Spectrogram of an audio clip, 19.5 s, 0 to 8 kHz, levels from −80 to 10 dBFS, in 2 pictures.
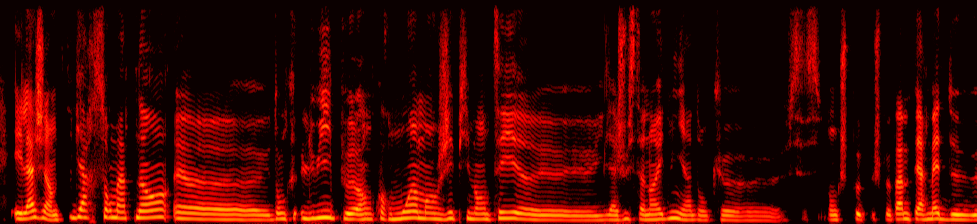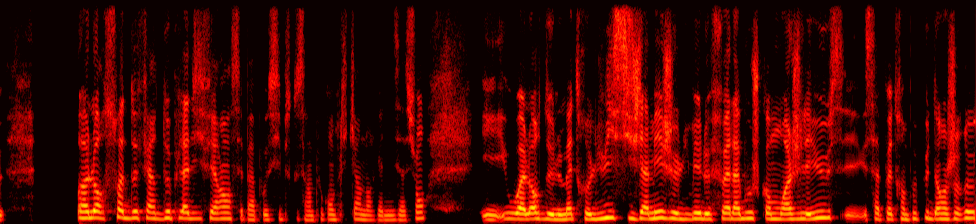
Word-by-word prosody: Et 200 - +4
là, 225 +3 +5
j'ai 235 -2 +1
un 165 -1 0
petit 180 +8 -8
garçon 255 0 -1
maintenant. 240 +3 0
Heu, 180 -5 -1
donc 200 +2 -4
lui, 220 +4 +3
il 235 - +1
peut 195 -5 +1
encore 190 +2 -4
moins 225 +4 +2
manger 205 -1 -1
pimenté, 205 +1 -1
heu, 160 -4 -2
il 160 +2 -6
a - - -1
juste 185 +2 -6
un 175 0 -1
an 175 - -1
et 185 - -1
demi, 215 -2 0
hein, 165 - -5
donc, 160 0 -10
heu, 150 -3 -8
s 155 - -16
s - - -14
donc 170 0 -4
je - - -9
peux 370 - -2
je - - -16
peux 175 - -7
pas 190 0 +1
me 200 - -1
permettre 190 +1 0
de 170 -2 +1 0.8
alors, 225 -1 +5
soit 245 +1 +1
de 230 +1 +1
faire 220 -2 -1
2 230 +4 0
plats 225 -1 0
différents, 210 0 -2
c'est 185 -5 -10
pas 170 -1 -6
possible 170 +3 -9
parce - - -15
que - - -15
c'est 165 - -11
un 160 - -7
peu 180 - -17
compliqué 175 +2 -8
en 175 - -4
organisation 160 +5 -6 0.5
et 330 -7 -1
ou 205 -1 +3
alors 195 +1 +6
de 185 -2 +6
le 180 - +4
mettre, 190 +1 +2
lui, 220 +6 +5
si 230 -1 +2
jamais 215 +2 +5
je 220 -2 +3
lui 190 -1 -1
mets 205 +1 +4
le 190 - +4
feu 200 +2 -1
à - - +5
la 195 - +4
bouche 215 +1 +1
comme 200 -1 -1
moi 190 -1 +3
je 195 +2 0
l'ai 185 - +6
eu, 240 +2 +4
c'est 325 +4 -8
ça 195 - -4
peut 190 - -6
être 185 +1 -7
un - - 0
peu 205 +3 -5
plus 220 - -5
dangereux, 195 +3 +2
195 Hz, 265 wpm, -26 LUFS, 175-220 Hz, 0.8 s, alors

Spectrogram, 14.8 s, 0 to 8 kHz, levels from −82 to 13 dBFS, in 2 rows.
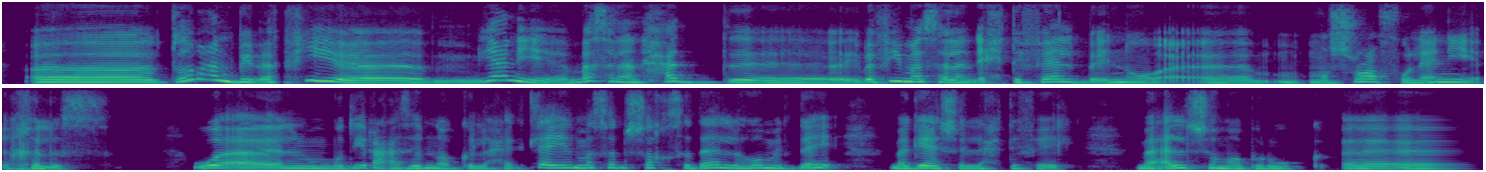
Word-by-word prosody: آآ 230 -1 +5
طبعًا 330 - +3
بيبقى 230 -2 +2
في 390 - -3 0.9
يعني 215 - +2
مثلًا 255 -4 -1
حد 215 -4 -3 0.6
يبقى 240 - +2
في 320 - +5
مثلًا 235 -7 +2
احتفال 255 +5 -1
بأنه 215 -2 -1
آآ 175 -3 -4 0.3
مشروع 205 +7 -1
فلاني 225 -2 -1
خلص، 165 -4 -4 0.4
والمدير 215 - +1
عازمنا 210 0 -1
وكل 190 - -5
حاجة، 200 +1 -9
تلاقي 260 0 0
مثلًا 260 +1 -1
الشخص 255 -1 -5
ده 235 +3 -1
اللي 240 -5 -1
هو 245 +2 0
متضايق 245 +4 -1 0.2
ما 210 - 0
جاش 220 -2 +2
الاحتفال، 190 -4 -5 0.4
ما 210 -2 +1
قالش 235 -1 +1
مبروك، 180 -3 -3
آآ 190 -2 -2
220 Hz, 140 wpm, -23 LUFS, 200-250 Hz, 0.9 s, آآ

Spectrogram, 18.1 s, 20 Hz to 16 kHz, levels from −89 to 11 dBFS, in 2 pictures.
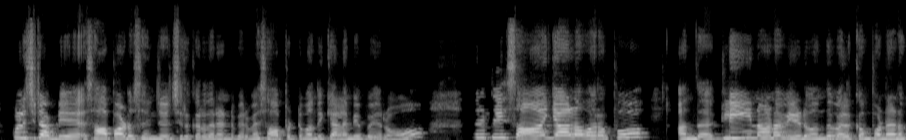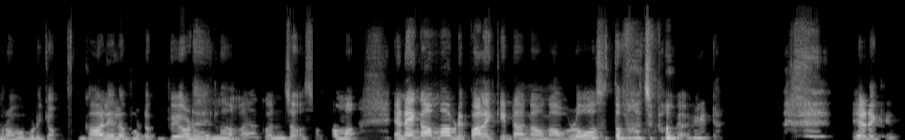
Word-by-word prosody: குளிச்சுட்டு 345 0 +3
அப்டியே 260 0 -1 0.2
சாப்பாடு 275 0 +5
செஞ்சு 260 -1 -2
வைச்சிருக்கறத 245 -1 -6
2 235 +1 -8
பேருமே 245 +4 -5
சாப்ட்டு 245 +1 -2
வந்து 240 +1 -5
கிளம்பி 235 +2 -1
போயிருவோம். 225 - -6 0.6
திருப்பி 390 +1 -2 0.2
சாயங்காலம் 345 +2 +5
வரப்போ 320 +4 -2 0.6
அந்த 250 -1 +1 0.2
கிளீனான 335 +1 +2
வீடு 290 -2 +1
வந்து 260 +3 -1
வெல்கம் 250 0 -2
பண்ண 250 +1 +1
எனக்கு 245 -3 -1
ரொம்ப 220 +2 -5
புடிக்கும். 210 -2 -8 0.3
காலயில 255 +3 +3
போட்ட 250 -1 -7
குப்பையோடு 240 +6 -1
இல்லாம 265 +6 -3 0.2
கொஞ்சம் 300 0 -4
சுத்தமா 290 -1 -4 0.5
ஏன்னா 340 +3 +9
எங்க 320 -2 +5
அம்மா 345 +2 +4
அப்டி 315 -2 -2
பழக்கிட்டாங்க. 270 -2 +2
அவங்க 230 -1 -3
அவ்ளோ 255 +5 -1 0.2
சுத்தமா 310 +3 -2
வச்சுப்பாங்க 335 0 0
வீட்ட. 355 -1 -7 1.5
எனக்கு 265 +6 0
275 Hz, 130 wpm, -22 LUFS, 245-320 Hz, 1.5 s, ஏன்னா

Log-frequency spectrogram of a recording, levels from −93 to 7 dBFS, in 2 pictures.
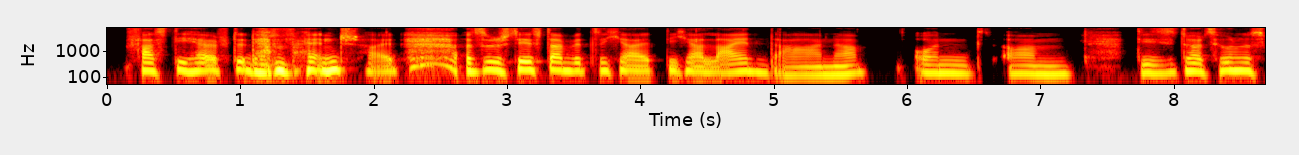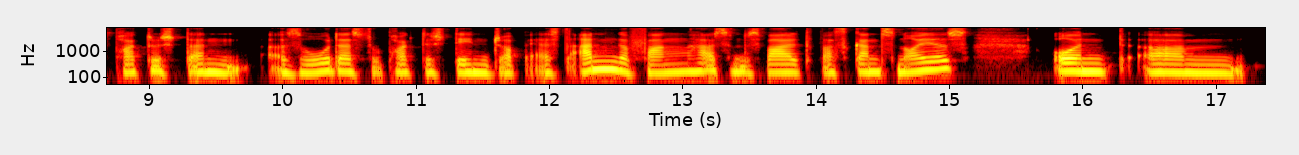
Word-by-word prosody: fast 185 0 0
die 190 - +2
Hälfte 180 +3 +1
der 165 -3 +6 0.3
Menschheit. 185 -1 +4 0.5
Also, 180 +2 +3
du 185 - +4
stehst 200 +3 +4
dann 190 -2 +5
mit 180 -1 -4
Sicherheit 95 - -2
nicht 90 - -2
allein 160 - 0
da, 125 -1 -5
ne? 135 +4 -2 0.3
Und, 150 -3 -4 0.2
ähm, 135 -1 -4 0.5
die 155 -1 -1
Situation 175 +4 0
ist 175 -7 0
praktisch 155 - -3
dann, 165 +6 -2
äh, 155 - -5
so, 155 +5 -2
dass 170 -2 -1
du - - -12
praktisch 160 -2 -7
den 155 -1 -1
Job 135 - -4
erst 150 +1 -9
angefangen 170 -4 +3
hast. 175 -1 -2
Und 170 - -3
es 140 - -6
war 160 0 +4
halt 155 -1 -4
was 155 - -7
ganz 165 0 -1
Neues 190 +7 0 0.6
und, 175 -1 +5 0.2
ähm, 155 -3 -2
160 Hz, 140 wpm, -23 LUFS, 150-180 Hz, 0.6 s, der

